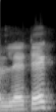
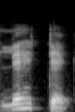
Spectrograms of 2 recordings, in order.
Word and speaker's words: LaTeX: लेटेक क्या है लेटेक तो लेटेक नाउंस एज लेटेक इसको प्रोनाउंस किया जाता है लेटेक या फिर लेटेक ओके इ बेस्ड ऑन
